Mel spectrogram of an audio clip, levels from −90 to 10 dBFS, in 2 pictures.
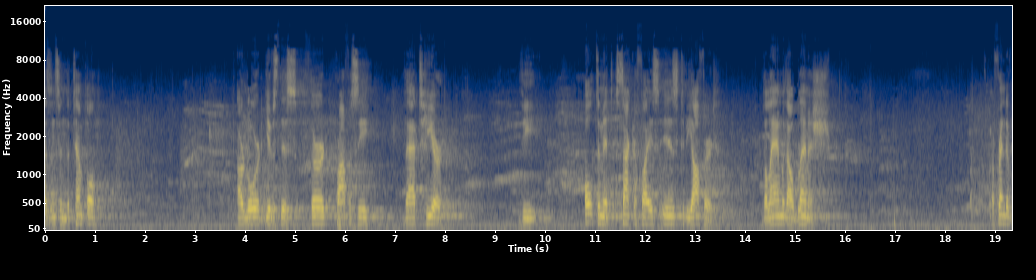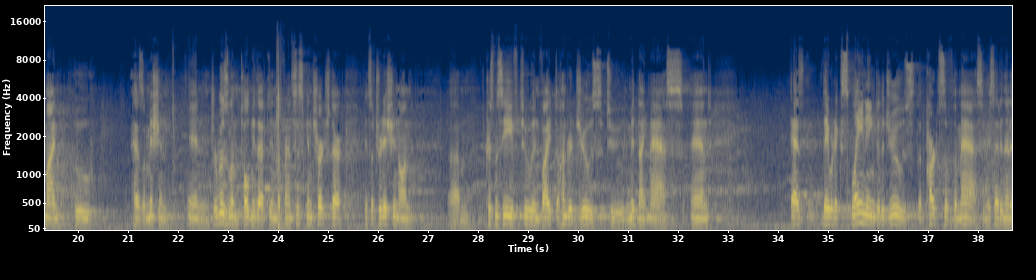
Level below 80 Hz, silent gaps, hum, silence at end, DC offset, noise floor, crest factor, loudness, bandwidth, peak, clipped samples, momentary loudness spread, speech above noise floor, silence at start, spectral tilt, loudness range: -44 dBFS; none; none; 0 s; under 0.1%; -40 dBFS; 16 dB; -15 LUFS; 9.8 kHz; 0 dBFS; under 0.1%; 21 LU; 25 dB; 0 s; -5.5 dB/octave; 5 LU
